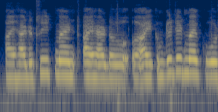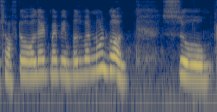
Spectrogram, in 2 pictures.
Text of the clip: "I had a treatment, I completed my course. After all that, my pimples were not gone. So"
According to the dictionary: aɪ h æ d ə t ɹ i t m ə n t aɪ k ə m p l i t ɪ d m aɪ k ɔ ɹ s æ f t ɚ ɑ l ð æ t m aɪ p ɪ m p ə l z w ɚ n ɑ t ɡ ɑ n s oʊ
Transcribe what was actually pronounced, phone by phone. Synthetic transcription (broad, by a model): aɪ h æ d ə t ɹ i t m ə n t aɪ k ə m p l i t ɪ d m aɪ k ɔ ɹ s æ f t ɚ ɑ l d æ t m aɪ p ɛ p ə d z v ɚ n ɑ t ɡ ɑ n s oʊ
